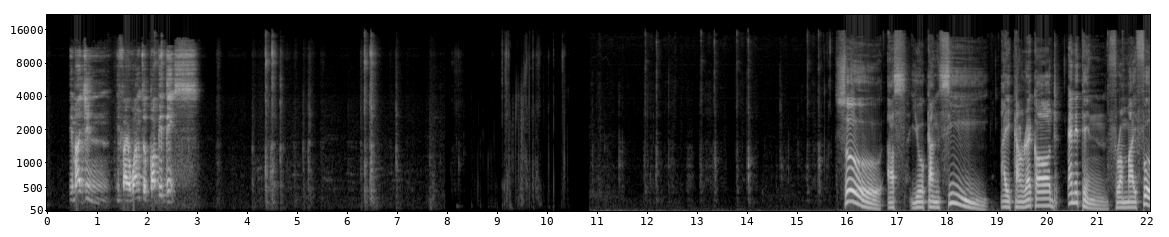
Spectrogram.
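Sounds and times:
faint clicks and taps: 3.3s - 5.6s, 10.9s - 15.8s.

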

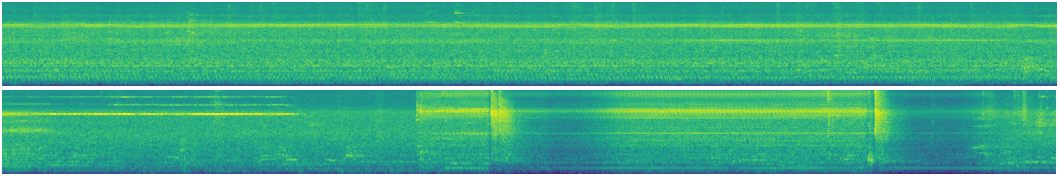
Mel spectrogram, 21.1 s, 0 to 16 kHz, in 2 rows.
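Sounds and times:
roll forming machine humming: 0.0s - 21.0s
thin high whine: 6.8s - 13.9s, 14.7s - 21.0s.

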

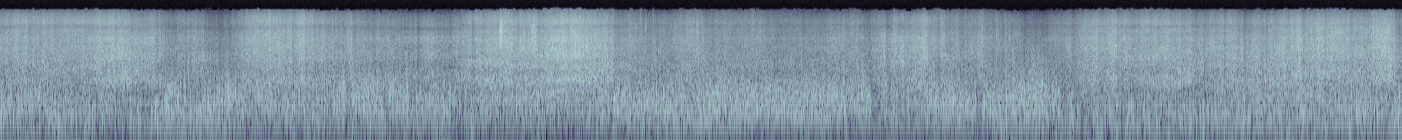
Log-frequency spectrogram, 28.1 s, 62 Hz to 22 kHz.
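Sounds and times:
waves washing over pebbles: 0.0s - 28.0s
wind buffeting microphone: 0.0s - 28.0s.

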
